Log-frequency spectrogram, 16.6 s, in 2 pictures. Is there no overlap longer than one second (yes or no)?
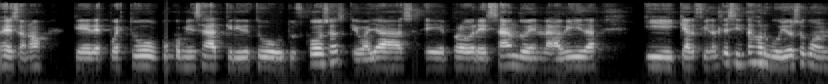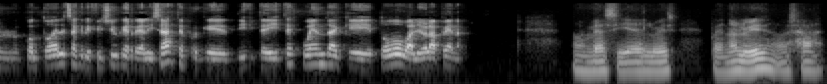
yes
